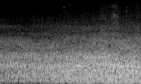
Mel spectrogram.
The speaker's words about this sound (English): It has a bicycle lane. But as you can hear, cars and trucks are going really fast right next to me, so I don't like staying on this road any longer than I have to.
